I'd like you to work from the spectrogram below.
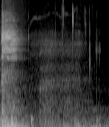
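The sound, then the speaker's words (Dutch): A single loud, harsh cough bursts out at the very start, then fades into quiet background noise with a few faint clicks. “er ook iemand hoestsiroop bij zich?”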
